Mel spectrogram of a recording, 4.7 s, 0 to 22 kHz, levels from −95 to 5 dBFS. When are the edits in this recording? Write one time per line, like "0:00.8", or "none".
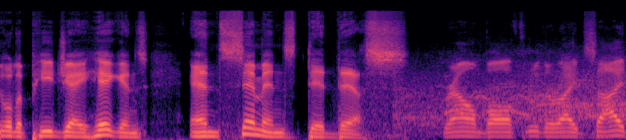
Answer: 0:01.6
0:03.3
